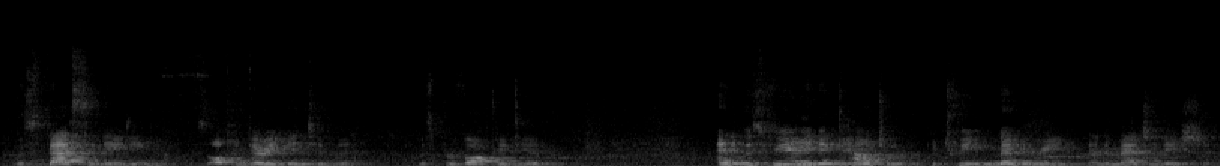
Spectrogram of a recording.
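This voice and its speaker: A woman, a book editor, giving a measured, prepared literary introduction at a public event, with deliberate phrasing. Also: mid-range voice, lively intonation. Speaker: book editor speaking at a launch. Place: echoey indoor room at a public event. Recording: echoey room recording with clear background noise.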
